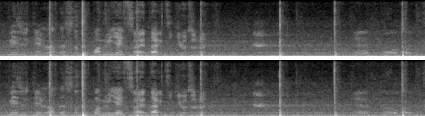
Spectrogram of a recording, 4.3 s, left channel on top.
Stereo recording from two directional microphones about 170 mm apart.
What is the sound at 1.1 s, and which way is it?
Speech, 50° left (ahead or behind).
